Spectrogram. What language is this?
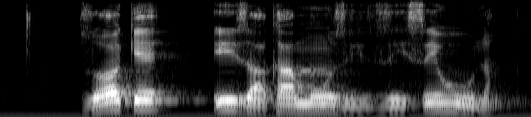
South Ndebele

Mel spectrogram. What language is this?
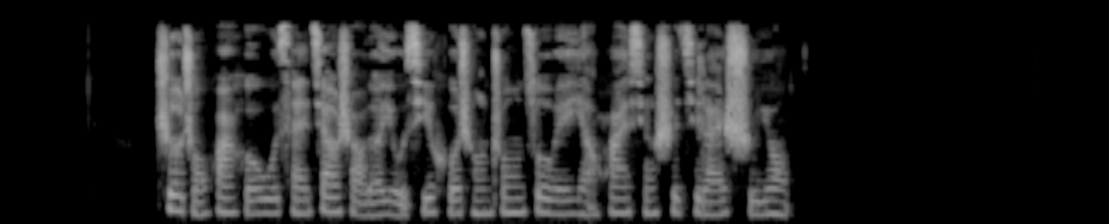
Chinese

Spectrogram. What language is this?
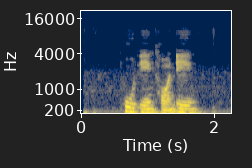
Thai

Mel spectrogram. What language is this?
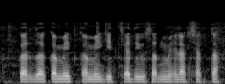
Marathi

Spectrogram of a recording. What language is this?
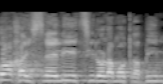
Hebrew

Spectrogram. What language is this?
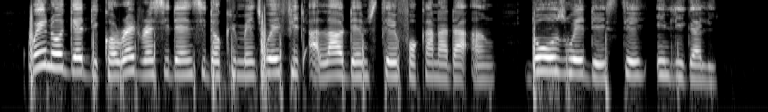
Nigerian Pidgin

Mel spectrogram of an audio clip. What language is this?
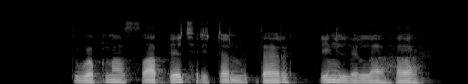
Magahi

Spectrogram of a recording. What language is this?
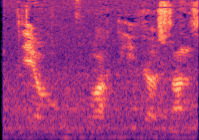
Pashto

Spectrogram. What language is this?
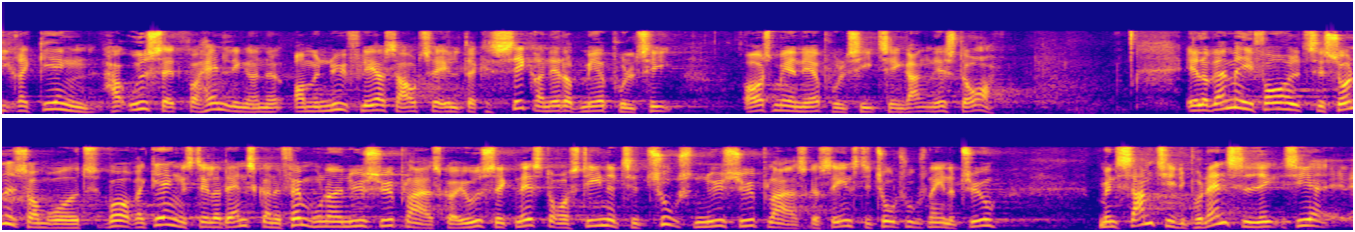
Danish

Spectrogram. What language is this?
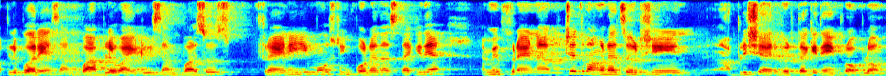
Konkani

